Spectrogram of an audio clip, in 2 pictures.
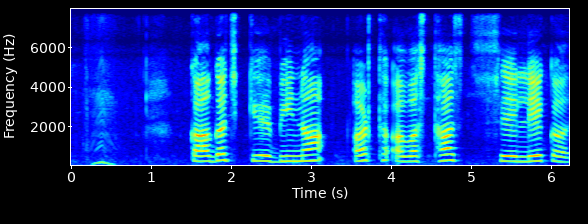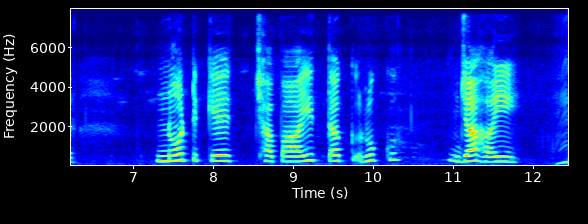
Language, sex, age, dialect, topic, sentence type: Magahi, female, 25-30, Central/Standard, banking, statement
